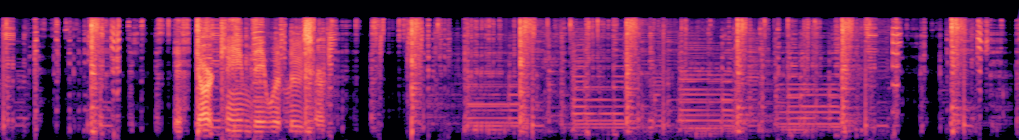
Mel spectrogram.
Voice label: mix mus sp M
